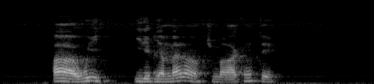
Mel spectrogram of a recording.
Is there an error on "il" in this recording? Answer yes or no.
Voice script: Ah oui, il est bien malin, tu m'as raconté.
no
